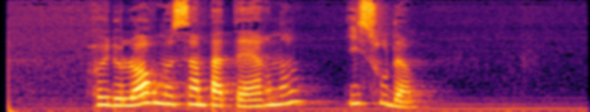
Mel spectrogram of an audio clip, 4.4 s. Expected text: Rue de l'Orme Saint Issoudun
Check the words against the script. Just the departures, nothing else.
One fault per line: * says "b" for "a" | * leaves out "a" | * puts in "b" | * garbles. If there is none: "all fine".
* puts in "Paterne"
